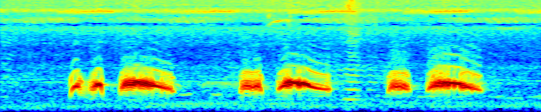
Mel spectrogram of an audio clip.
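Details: Spotted dove decoy singing on the ground to provoke wild doves; three quick phrases, the first with two short notes, the later ones with a single short note, each ending in a long, falling coo.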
